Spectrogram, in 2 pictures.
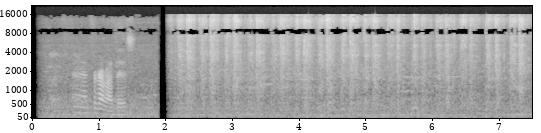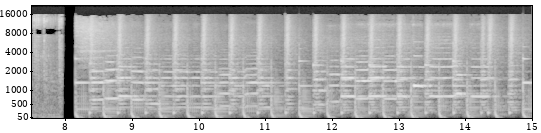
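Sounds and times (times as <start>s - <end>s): shopping cart rattling: 2.0s - 8.0s
music with steady beat: 8.2s - 15.0s.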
